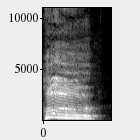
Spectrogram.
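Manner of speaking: high, loud dumb-guy grunt. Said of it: "and guys go".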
